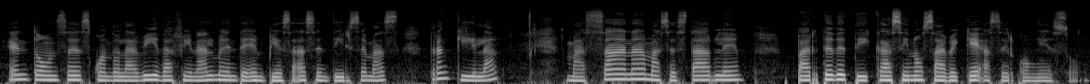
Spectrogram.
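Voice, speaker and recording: Woman, young adult, solo podcast host; unhurried, calm, earnest delivery. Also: medium pitch. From Lawrence, Massachusetts, USA. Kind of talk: reflective solo podcast monologue.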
